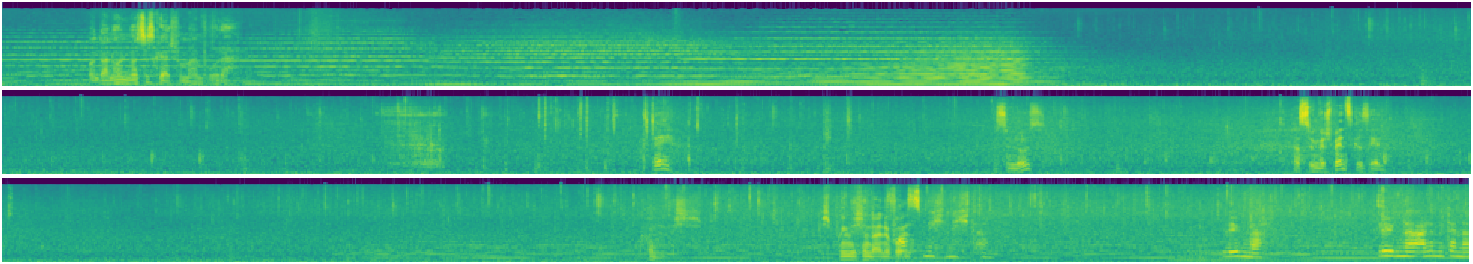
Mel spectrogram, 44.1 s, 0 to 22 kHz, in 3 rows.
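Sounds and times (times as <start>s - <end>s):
low held musical chord: 0.0s - 11.6s, 32.6s - 44.0s
light rain with drips: 0.0s - 44.0s.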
